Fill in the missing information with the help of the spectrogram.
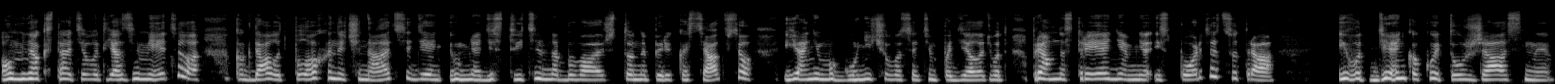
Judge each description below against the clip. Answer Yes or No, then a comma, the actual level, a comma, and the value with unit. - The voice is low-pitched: No, high, 225 Hz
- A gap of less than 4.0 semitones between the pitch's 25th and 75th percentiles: Yes, average, 2.7 semitones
